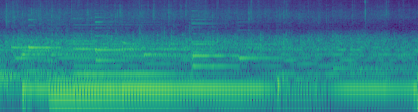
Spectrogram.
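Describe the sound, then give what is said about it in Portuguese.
An audience applauds during a sermon in a steady, dense wash of clapping that lasts the whole clip, with sustained keyboard chords droning underneath and no voices. “Se é para aplaudir, aplaude, irmão.”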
